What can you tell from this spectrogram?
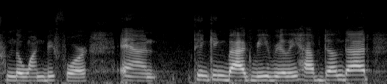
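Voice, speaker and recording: With fairly even intonation, a woman speaks in an unremarkable speaking voice. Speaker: college tennis player. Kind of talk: interview.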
